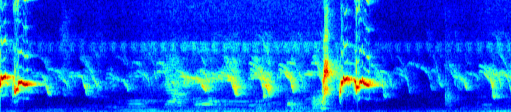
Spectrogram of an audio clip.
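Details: Used as a lure to get young sooty-headed bulbuls to respond, this song gives strong, liquid whistled phrases at the start and again past the middle, separated by softer descending chirps over a low hum.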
